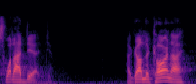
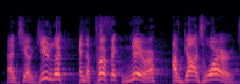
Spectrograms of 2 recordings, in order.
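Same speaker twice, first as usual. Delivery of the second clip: loud, high, driving sermon voice; preaching at full force; 6 semitones higher, 7 dB louder than usual. Acted. Preacher urging church to keep their light clean. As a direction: press the point hard on the flock.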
